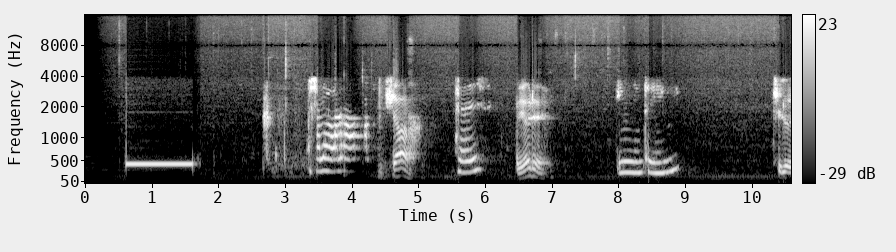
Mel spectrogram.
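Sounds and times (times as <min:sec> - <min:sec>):
outgoing phone line ringing tone: 0:00.6 - 0:01.7
speech: 0:03.5 - 0:07.1, 0:08.0 - 0:09.0, 0:10.4 - 0:10.6.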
